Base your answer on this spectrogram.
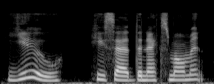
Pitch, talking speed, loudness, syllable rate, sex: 215 Hz, 170 wpm, -18 LUFS, 4.1 syllables/s, female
